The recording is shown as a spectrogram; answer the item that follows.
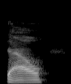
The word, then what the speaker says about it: Tao: Because if I'm not mistaken, the word Tao means, or sometimes it's pronounced with a D, Dao, means the way.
